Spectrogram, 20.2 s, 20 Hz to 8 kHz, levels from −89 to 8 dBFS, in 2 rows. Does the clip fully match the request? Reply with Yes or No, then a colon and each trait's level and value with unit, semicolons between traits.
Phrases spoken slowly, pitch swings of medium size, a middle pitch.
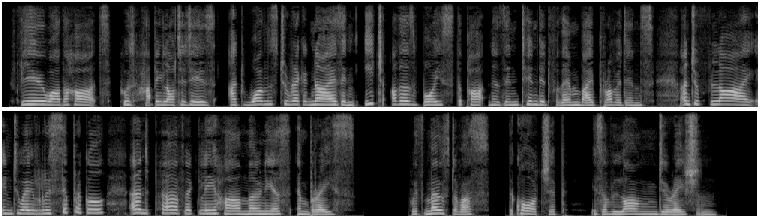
No: slow, 130 wpm; average, 3.6 semitones; high, 220 Hz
